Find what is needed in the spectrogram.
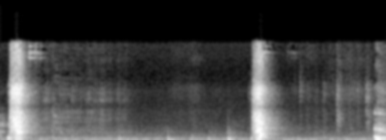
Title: Dog cant stop sneezing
